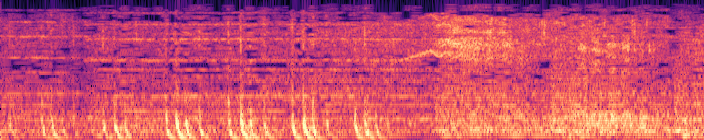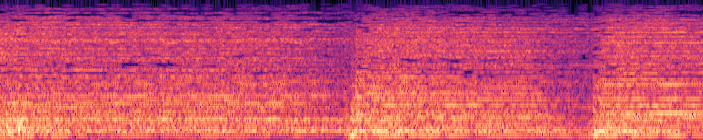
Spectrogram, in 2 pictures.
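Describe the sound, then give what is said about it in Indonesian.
Hoofbeats of a horse as its rider slows it on approach to a town boundary monument: rapid, sharp clip-clop for the first few seconds, then fewer, softer hoof strikes under a steady low rumble. “Mendadak, dia memperlambat lari kudanya, begitu melihat dua orang berkuda menunggu di tugu perbatasan kota.”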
